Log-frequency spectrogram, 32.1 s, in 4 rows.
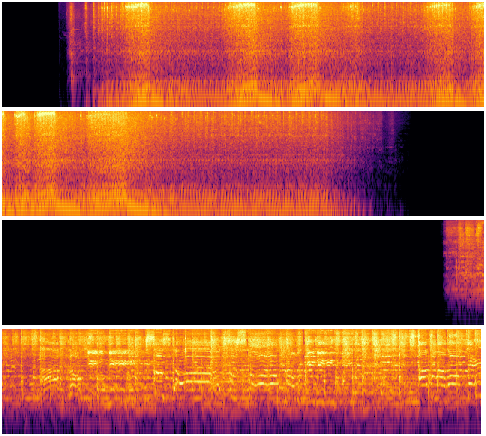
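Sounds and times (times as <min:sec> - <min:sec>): car engine revving: 0:01.1 - 0:14.8.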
